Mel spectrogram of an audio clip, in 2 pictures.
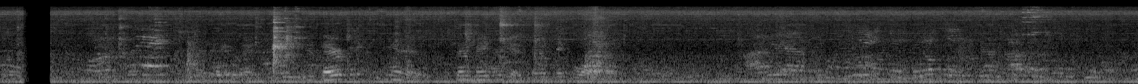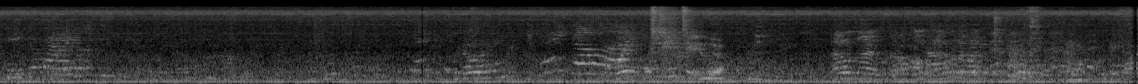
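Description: A fork clinks and scrapes against a plate.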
